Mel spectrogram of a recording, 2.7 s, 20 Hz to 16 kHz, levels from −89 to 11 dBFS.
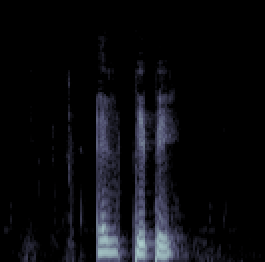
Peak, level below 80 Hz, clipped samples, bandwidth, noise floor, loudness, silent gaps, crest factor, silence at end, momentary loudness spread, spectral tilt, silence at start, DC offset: -6 dBFS; -46 dBFS; under 0.1%; 6 kHz; -79 dBFS; -23 LUFS; none; 20 dB; 0.95 s; 6 LU; -10 dB/octave; 0.95 s; under 0.1%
